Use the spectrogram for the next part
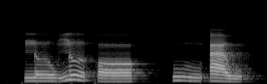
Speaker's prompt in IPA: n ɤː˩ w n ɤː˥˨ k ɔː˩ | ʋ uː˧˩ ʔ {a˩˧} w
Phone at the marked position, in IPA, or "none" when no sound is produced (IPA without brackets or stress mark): a˧˩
